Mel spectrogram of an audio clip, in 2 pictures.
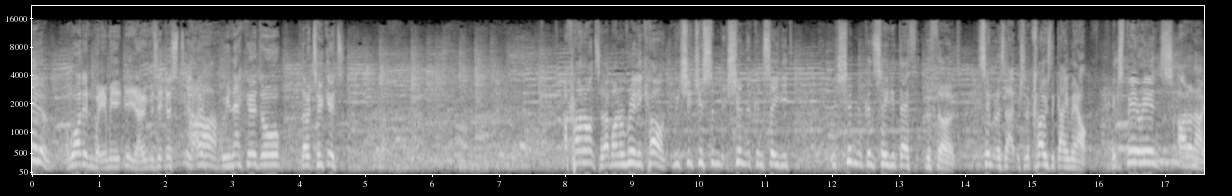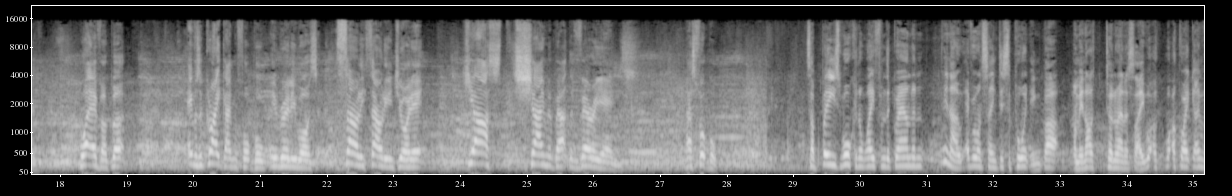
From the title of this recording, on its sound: post-match podcast from the pub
